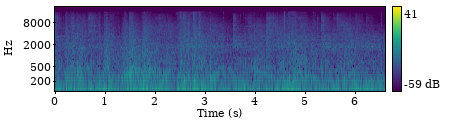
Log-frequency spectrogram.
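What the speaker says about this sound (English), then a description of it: "that's what a box cannon is" Box cannons firing in the vehicle-building game Trailmakers, a dense continuous barrage of loud overlapping booms and impacts with no pauses and no speech.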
